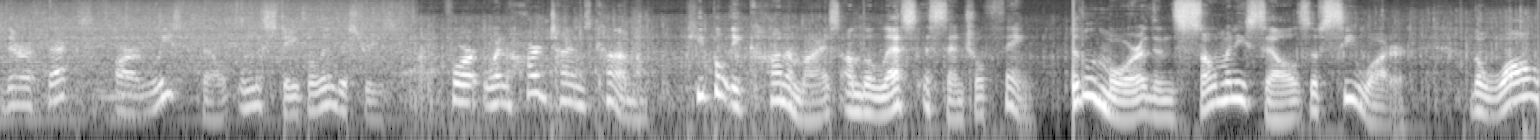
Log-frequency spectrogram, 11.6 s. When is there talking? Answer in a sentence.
The talking can be heard from 0.0 to 11.5 s.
